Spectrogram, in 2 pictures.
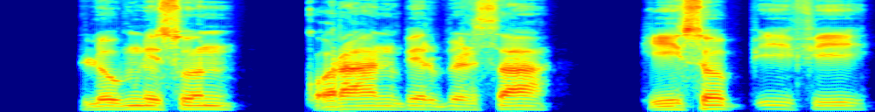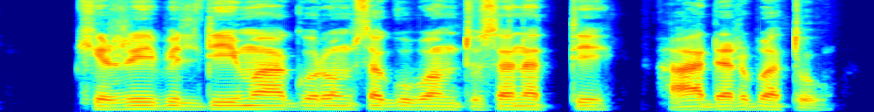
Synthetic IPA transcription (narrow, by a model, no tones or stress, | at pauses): lʊbnɪsʊn | kʼɔ̰ɾaːnbɪɾbɪɾsaː | hiːsɔpʼːiːfɪ | kʰɪrːiːbɪld̪iːmaːɡɔɾɔmsɐɡʊbɐmt̪ʊsɐnɐt̪ːɪ | haːd̪ɐɾbɐt̪ʊ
